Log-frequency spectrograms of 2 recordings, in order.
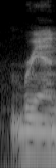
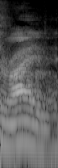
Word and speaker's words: Rian: They should have kept the same director, Rianne Johnson instead. Ryan. Rianne. I thought I thought that's how he pronounced his name. No, it's Ryan, I Is it? It is Ryan, but it's spelled like an idiot.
